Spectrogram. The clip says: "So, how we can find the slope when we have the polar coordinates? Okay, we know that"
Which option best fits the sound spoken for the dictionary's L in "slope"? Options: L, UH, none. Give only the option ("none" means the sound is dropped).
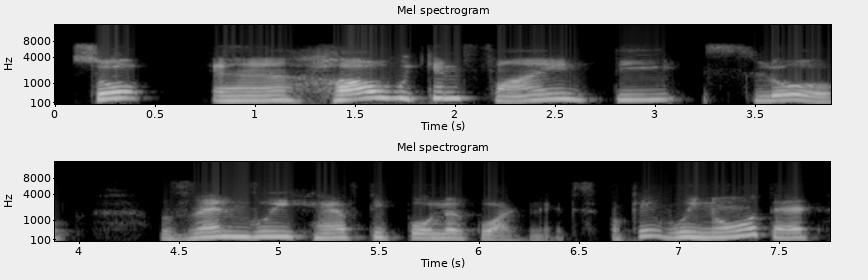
L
